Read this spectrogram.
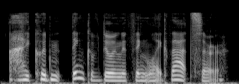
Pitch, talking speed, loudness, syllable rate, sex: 195 Hz, 250 wpm, -17 LUFS, 4.7 syllables/s, female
